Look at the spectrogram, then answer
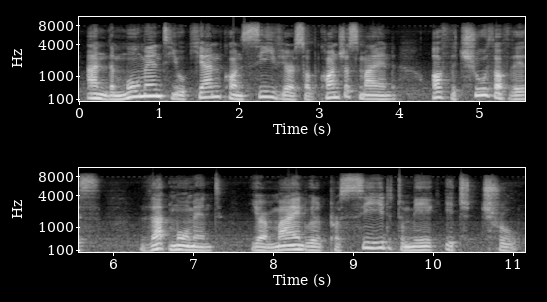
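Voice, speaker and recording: A man reading a self-help audiobook aloud in a deliberate, emphatic, preacherly way. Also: medium pitch. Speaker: audiobook reader and teacher.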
